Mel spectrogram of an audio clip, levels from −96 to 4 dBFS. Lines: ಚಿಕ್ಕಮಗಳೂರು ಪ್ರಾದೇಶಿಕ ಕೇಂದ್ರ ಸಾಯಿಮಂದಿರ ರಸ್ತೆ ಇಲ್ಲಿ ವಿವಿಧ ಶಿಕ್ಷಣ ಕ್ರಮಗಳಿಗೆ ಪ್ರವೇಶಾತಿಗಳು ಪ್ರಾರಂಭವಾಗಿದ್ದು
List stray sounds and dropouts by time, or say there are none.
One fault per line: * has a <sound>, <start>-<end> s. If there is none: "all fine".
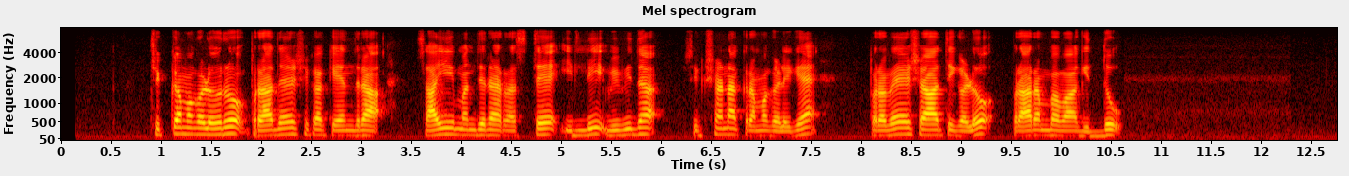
all fine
